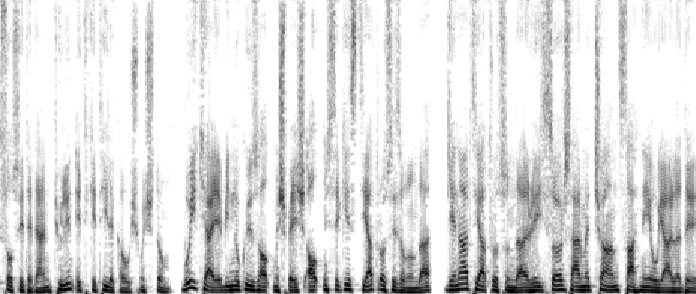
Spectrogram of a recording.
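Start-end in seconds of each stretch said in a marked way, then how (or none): none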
